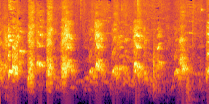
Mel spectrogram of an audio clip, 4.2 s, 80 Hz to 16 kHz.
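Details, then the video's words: A Yorkshire Terrier at a Maltese and Yorkshire terrier breeder, recorded 16 November 2012 at 21:51, yaps in rapid, high-pitched barks, several each second. "헤르젠 요크셔테리어 (HERZEN REIN YORKSHIRE) - 청. 음소거 추천;;"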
